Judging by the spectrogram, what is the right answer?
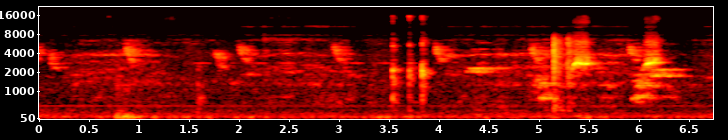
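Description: Small birds chirping in short, repeated high calls, loudest about five to six seconds in. A few quick clicks come about three and a half seconds in.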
